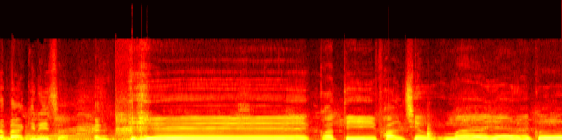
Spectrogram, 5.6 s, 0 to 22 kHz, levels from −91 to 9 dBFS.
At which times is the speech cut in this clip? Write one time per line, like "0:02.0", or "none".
0:01.1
